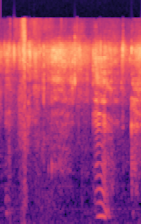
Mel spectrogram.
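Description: A man chewing a mouthful of pizza, with one short vocal sound about one and a half seconds in.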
